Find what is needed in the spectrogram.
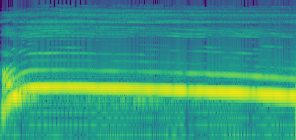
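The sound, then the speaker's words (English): A human voice imitates a wolf howl with one long, loud 'ooh' that sweeps up quickly at the start, then holds and slowly sinks in pitch for about two seconds. “Ooh, that was a good wolf howl.”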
